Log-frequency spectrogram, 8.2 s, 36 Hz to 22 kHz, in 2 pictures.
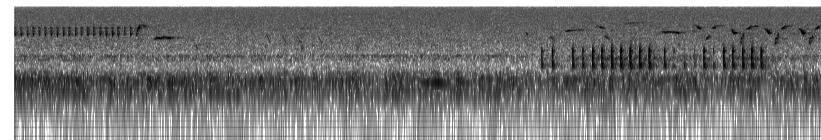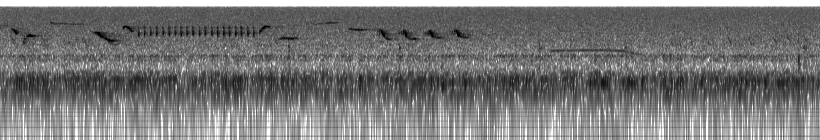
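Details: A lesser spotted woodpecker marks its territory by drumming on a wooden post, Castelo Branco, Portugal, 16 February 2013: one rapid, even roll lasting about a second, over a steady chorus of frogs or insects and high chirps from other birds.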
